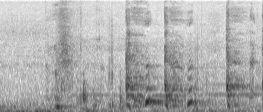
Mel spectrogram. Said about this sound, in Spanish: Adelante. Mm. Ahora tosa.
